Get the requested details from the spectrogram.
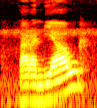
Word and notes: tarandiau: Serewen

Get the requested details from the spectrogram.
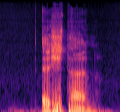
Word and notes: eʃtan: Vafsi

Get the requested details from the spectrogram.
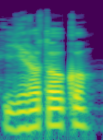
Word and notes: firo toko: apatani

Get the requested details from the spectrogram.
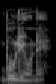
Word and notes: buli uune: Apatani

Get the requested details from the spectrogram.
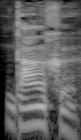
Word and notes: dañxw: apatani

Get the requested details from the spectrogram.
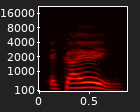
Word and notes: kaei: Ansus

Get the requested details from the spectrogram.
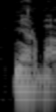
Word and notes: myerba7: Biak

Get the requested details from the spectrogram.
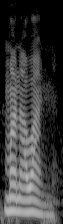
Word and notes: manawan: Yawa

